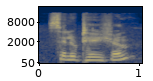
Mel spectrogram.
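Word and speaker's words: salutation: একটু আগে ভুল উচ্চারণ করেছি হয়তোবা। সেলুটেশন।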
